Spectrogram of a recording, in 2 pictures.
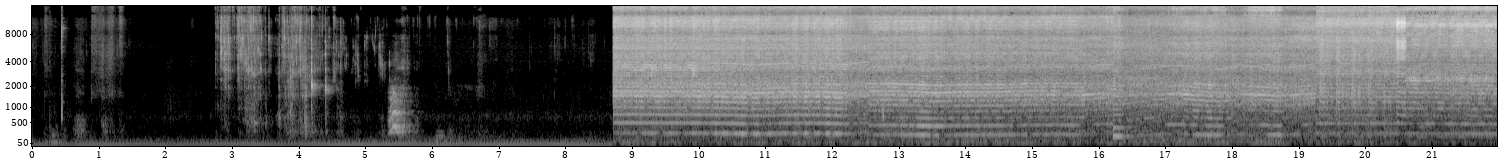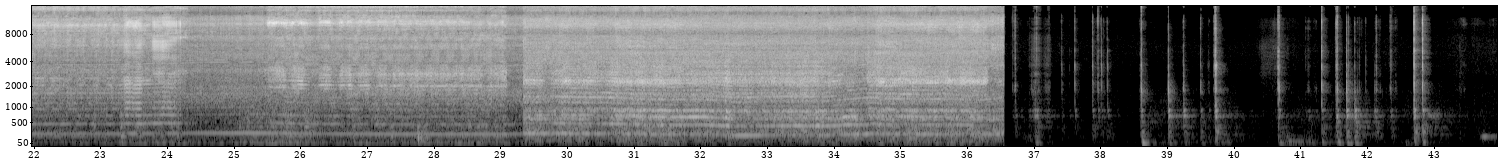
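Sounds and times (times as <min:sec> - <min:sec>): high-speed power tool whining: 0:08.7 - 0:36.6.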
